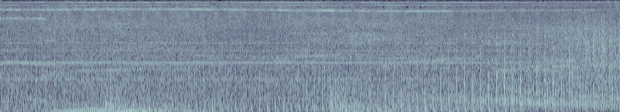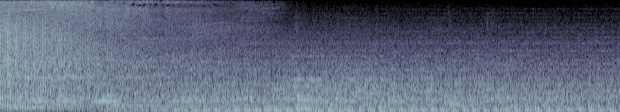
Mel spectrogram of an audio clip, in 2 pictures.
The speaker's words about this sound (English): As the helicopter began to rise, I saw him.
